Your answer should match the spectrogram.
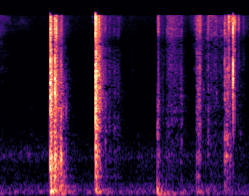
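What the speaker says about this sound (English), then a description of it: "We're going to pop this door sill off." Plastic door sill trim on a Mazda Miata ND gets pried off in a series of sharp snapping pops, about five cracks at irregular intervals, close and crisp in a quiet space.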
